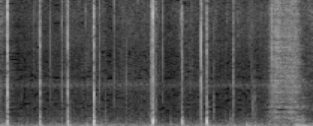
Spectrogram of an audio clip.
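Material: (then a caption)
Bread. Sharp, short finger flicks tap the top of a beer damper loaf baking in a stainless steel camp oven, giving about nine quick, dry ticks with no ring. A softer rustle follows at the end. The flicks are a check for a hollow sound, and the bread is judged not quite baked through and in need of a few more minutes.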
